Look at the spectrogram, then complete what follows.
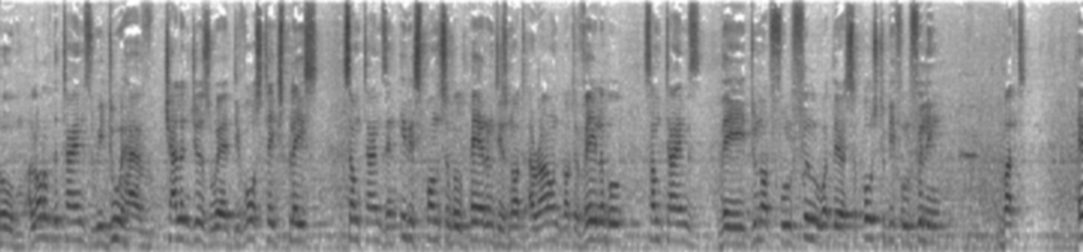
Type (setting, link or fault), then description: setting, busy venue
